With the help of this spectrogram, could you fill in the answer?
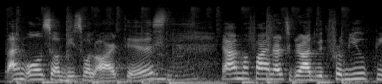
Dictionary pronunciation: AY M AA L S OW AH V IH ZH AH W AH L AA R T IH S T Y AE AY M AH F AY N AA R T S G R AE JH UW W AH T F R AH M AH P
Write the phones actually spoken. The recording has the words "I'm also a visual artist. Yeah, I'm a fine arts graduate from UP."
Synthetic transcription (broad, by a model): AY M AA L S OW AH B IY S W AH L AA R T IH S T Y AY M AH F AY N AA R T S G R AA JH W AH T F R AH M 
